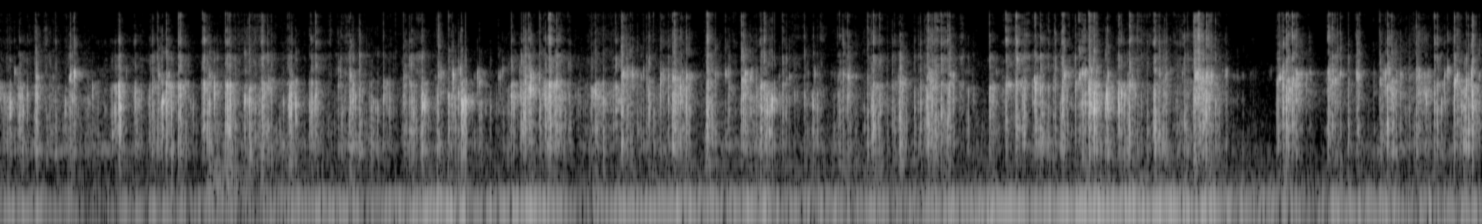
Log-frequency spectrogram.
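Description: Hands squeeze, curl and straighten a rainbow plastic jointed fidget slug toy with hollow segments, producing dense bursts of quick, bright clicking and clattering. The clicks come in rapid, uneven clusters over a faint steady low hum, with a brief lull near the end before the clicking resumes.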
